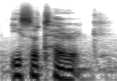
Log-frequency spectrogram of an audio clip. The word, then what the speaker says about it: esoteric: quintessential symbol of love esoteric esoteric the stress is on the second syllable T esoteric this describes something that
